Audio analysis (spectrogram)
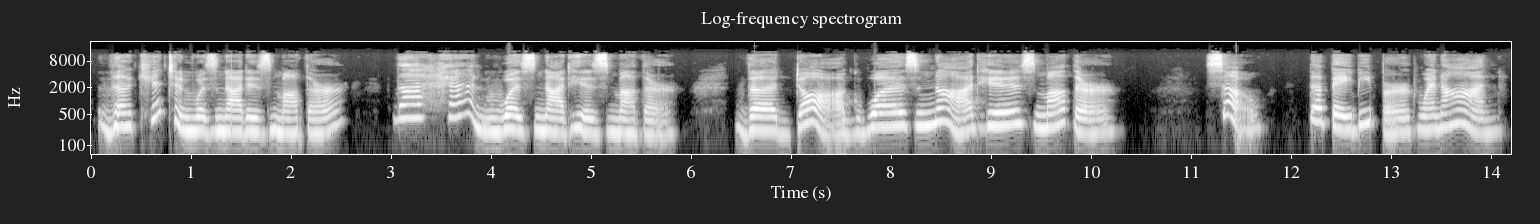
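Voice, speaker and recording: A high-pitched woman narrates a storybook for young children. She takes it very slowly and deliberately, keeping phrases simple and speaking directly to her little listeners as their read-aloud host. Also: expressive.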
